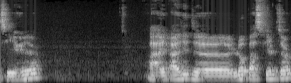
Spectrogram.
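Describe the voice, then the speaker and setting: A man with a French accent speaks at a very slow pace, his pitch medium and his intonation fairly even. Room echo is audible. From France. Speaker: filmmaker and sound designer. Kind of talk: tutorial. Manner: halting, many fillers. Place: home room.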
